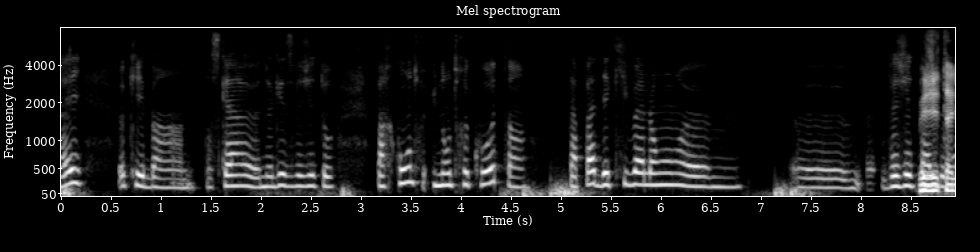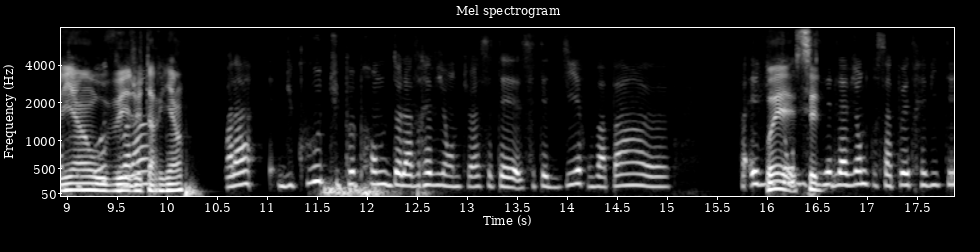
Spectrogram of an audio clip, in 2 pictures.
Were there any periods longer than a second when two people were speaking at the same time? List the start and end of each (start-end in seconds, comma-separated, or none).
8.6-9.9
